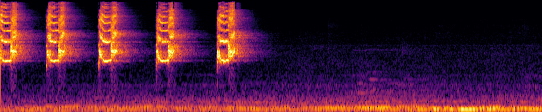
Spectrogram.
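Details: Five harsh, shrill lovebird chirps repeat roughly every half second, then stop, leaving only a low rumbling hum for the remaining seconds.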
